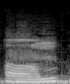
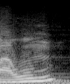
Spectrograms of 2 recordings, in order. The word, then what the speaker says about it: Om: El más conocido es el Om o Aum, como correcto, se pronuncia, que dicen que es el sonido o la vibración del universo, ¿no?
